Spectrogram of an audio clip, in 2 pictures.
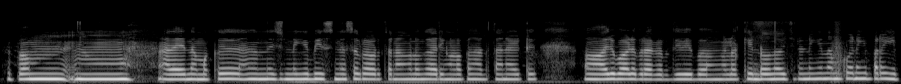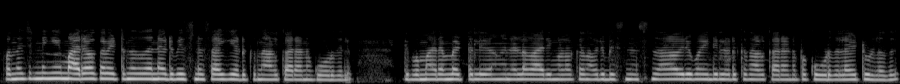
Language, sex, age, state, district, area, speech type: Malayalam, female, 30-45, Kerala, Kozhikode, urban, spontaneous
